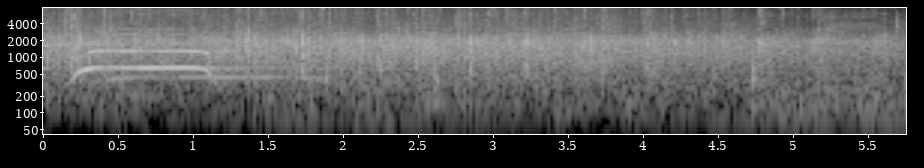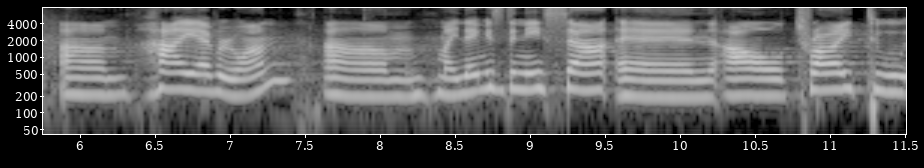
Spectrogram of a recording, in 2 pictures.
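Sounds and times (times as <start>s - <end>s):
audience applause: 0.0s - 5.8s
speech: 5.9s - 11.5s.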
